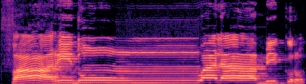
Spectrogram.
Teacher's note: ضاد کو واو کے ساتھ ملا کر پڑھیں گے اور غنہ کریں گے ، یہاں پر ادغام کا قاعدہ ہے، کس طرح، ضاد واو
